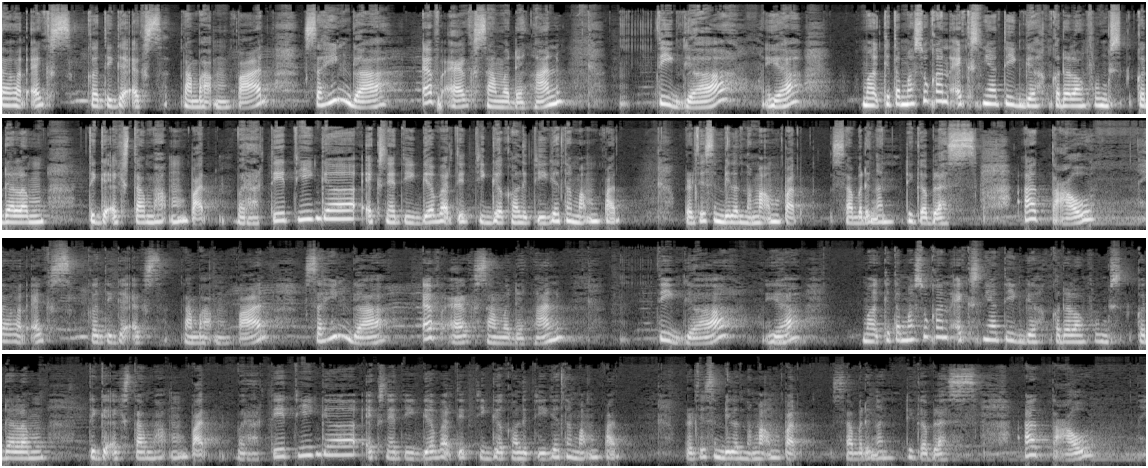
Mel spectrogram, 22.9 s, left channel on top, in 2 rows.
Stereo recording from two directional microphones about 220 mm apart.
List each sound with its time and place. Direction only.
0.0 s a woman's voice: 50° left (ahead or behind)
